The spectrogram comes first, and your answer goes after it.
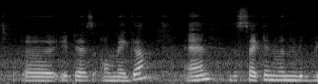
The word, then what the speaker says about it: omega: Okay, so one of them I will call it as omega, and the second one will be called omega square. Okay, omega and omega square. Omega, this is how you pronounce it.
